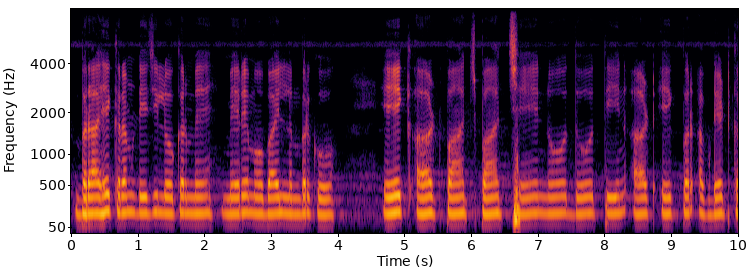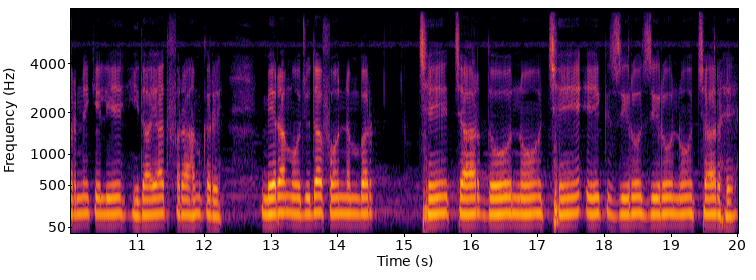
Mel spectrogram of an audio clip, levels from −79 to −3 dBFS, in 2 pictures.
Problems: constant background noise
